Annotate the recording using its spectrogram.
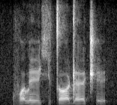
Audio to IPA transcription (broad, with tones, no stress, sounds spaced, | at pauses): v ʌ˧˩˧ l eː˦˨ ç ɪ˨˩ t ʌː˨˩ ɖ ɛː˨˩ t͡ʃʼ e˧˩˧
